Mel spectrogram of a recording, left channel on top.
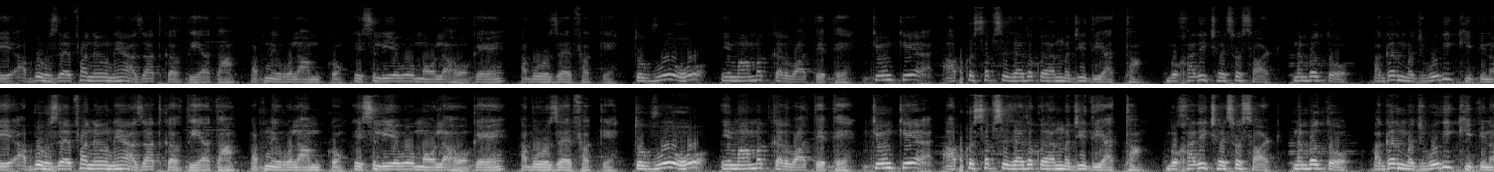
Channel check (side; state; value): left; quieter; 13.6 dB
